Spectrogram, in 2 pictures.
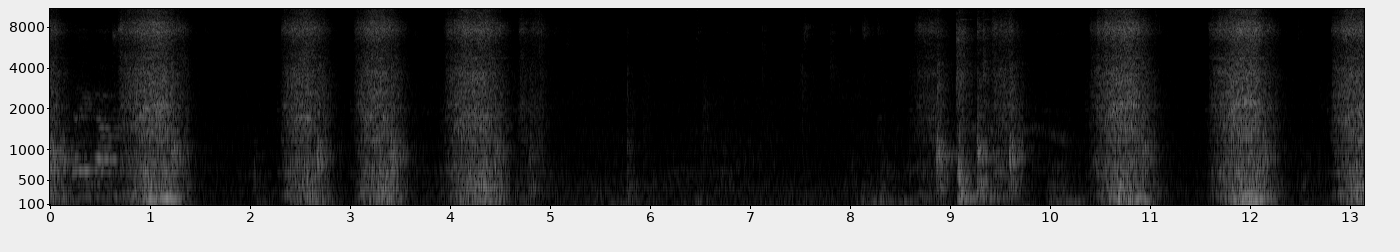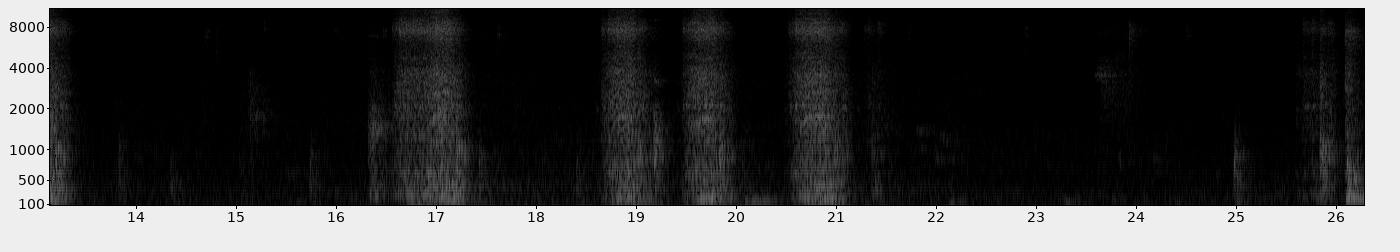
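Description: A sewing machine runs in short bursts, whirring quickly.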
